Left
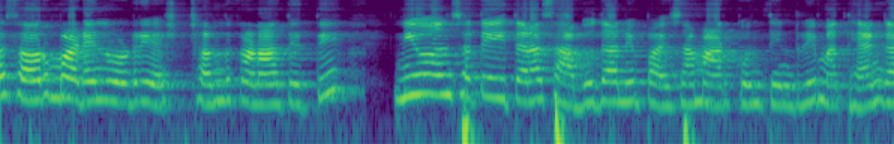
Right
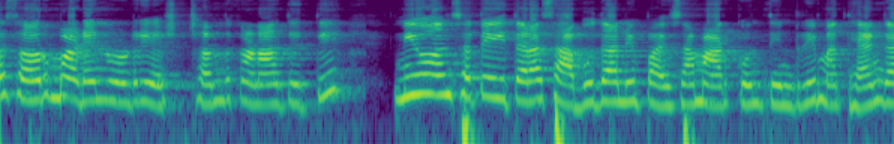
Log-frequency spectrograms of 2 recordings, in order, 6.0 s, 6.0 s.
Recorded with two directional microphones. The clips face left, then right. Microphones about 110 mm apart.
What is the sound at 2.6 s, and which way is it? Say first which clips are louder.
A woman's voice: right 5 dB; 50° right (ahead or behind).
